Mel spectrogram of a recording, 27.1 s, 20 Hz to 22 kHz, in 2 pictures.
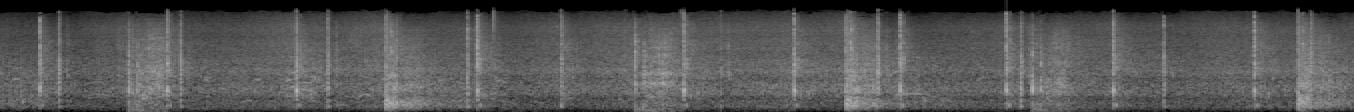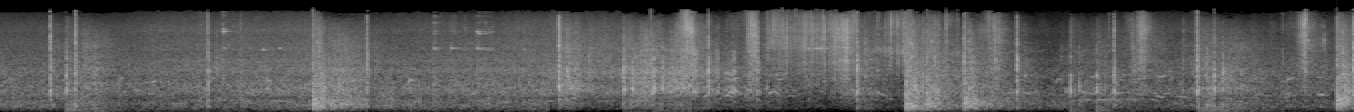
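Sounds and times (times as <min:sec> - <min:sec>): fireworks booming: 0:00.0 - 0:27.0
fireworks cracking and popping: 0:00.0 - 0:27.0.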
